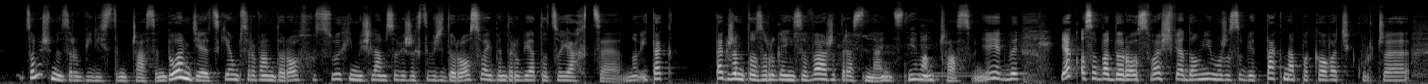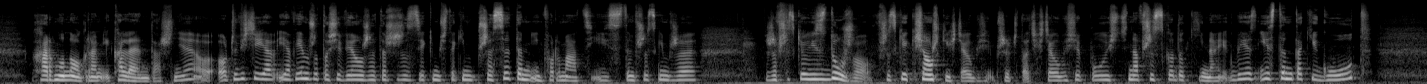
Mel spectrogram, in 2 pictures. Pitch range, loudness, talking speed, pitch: 190-235 Hz, -26 LUFS, 200 wpm, 210 Hz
